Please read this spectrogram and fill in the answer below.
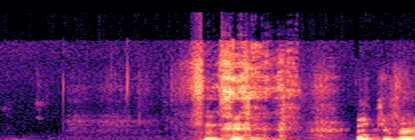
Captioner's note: laughter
